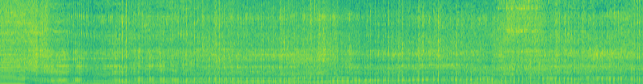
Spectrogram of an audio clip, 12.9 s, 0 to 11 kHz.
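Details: Two-stroke chainsaw of roughly 50–60cc (owner unsure, maybe 58), 3/8 pitch chain on a 24-inch bar, on its second tank and barely broken in, cutting old wood: a high, steady scream holds pitch, bogging only slightly, pulling strongly and evenly, normal under load.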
